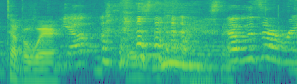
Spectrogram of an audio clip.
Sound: laughing

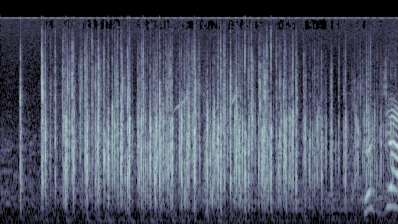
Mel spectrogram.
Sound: crowd clapping

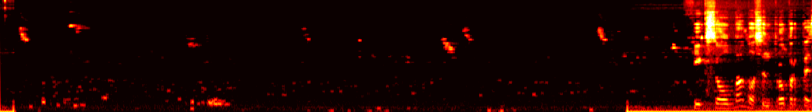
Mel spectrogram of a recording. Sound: birds chirping

